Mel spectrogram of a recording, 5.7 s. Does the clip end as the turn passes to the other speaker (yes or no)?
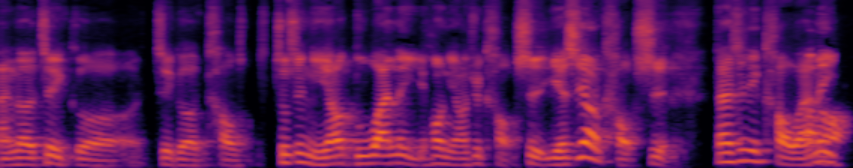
no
